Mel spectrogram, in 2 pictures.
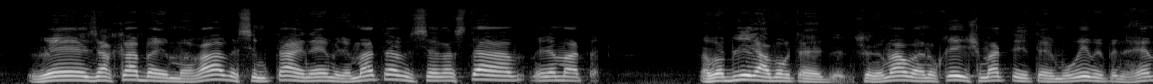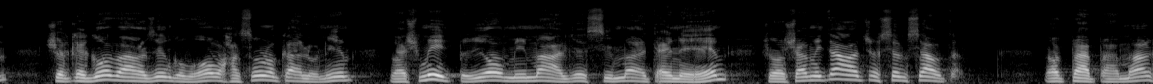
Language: Hebrew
